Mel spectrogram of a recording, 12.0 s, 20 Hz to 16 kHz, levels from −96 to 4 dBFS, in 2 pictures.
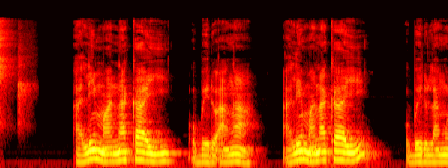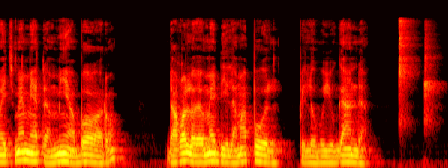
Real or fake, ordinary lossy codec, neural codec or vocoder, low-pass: real; none; none; 10.8 kHz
